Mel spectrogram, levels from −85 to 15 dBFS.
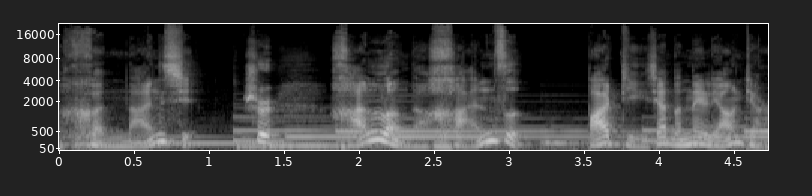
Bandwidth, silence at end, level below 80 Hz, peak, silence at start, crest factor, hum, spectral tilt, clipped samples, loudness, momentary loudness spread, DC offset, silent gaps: over 20 kHz; 0 s; -48 dBFS; 0 dBFS; 0 s; 20 dB; none; -5 dB/octave; under 0.1%; -20 LUFS; 9 LU; under 0.1%; none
